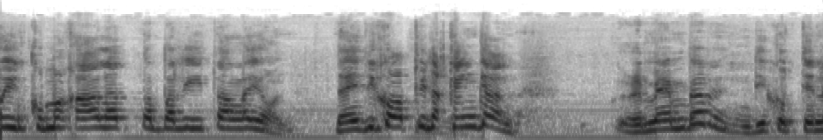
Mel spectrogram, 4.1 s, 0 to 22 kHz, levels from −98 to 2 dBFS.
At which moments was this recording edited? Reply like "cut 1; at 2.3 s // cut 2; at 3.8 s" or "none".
cut 1; at 1.8 s

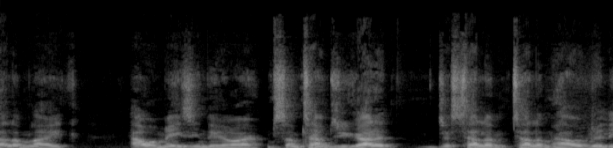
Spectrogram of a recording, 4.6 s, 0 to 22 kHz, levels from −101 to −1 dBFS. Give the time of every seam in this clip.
cut 1; at 2.0 s

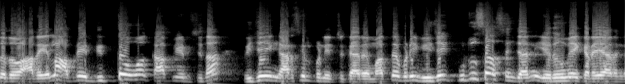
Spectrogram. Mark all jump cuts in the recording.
none

